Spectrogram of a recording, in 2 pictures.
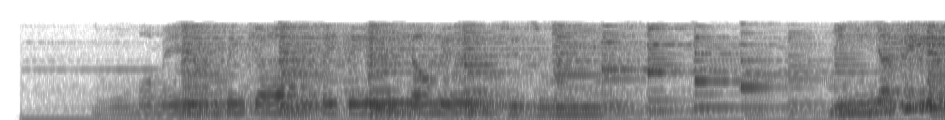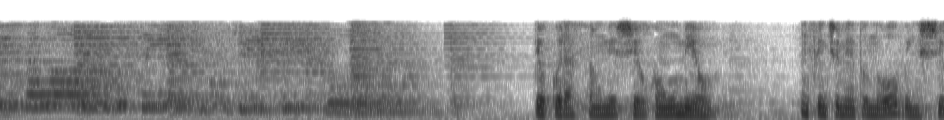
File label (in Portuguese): Trilha PAQUERA, Gospel, fem; Telemensagens; Telemensagens 2017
